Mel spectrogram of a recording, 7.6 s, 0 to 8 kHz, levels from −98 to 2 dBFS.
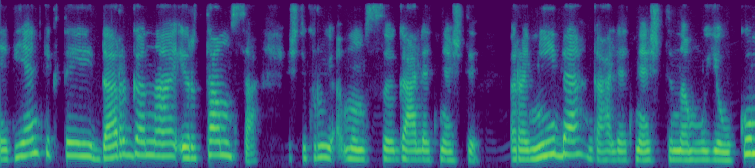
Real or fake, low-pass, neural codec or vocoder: real; 7.2 kHz; none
